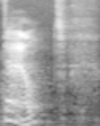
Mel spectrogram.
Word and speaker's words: doubt: of these spellings so with doubt we can't hear um the b okay so b is a silent letter we'll look at our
